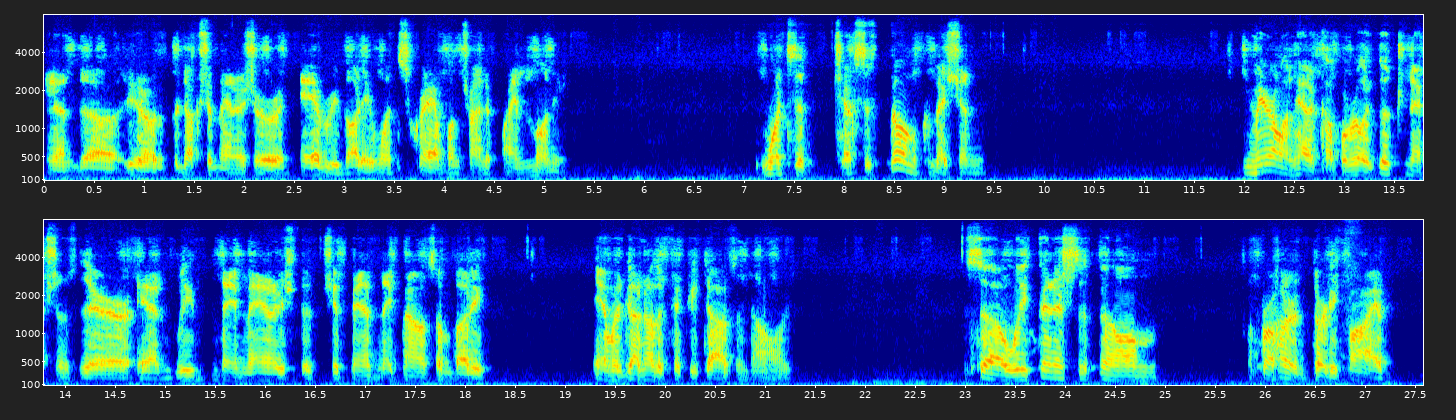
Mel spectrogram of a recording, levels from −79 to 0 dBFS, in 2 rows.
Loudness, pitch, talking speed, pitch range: -23 LUFS, 85 Hz, 125 wpm, 80-95 Hz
